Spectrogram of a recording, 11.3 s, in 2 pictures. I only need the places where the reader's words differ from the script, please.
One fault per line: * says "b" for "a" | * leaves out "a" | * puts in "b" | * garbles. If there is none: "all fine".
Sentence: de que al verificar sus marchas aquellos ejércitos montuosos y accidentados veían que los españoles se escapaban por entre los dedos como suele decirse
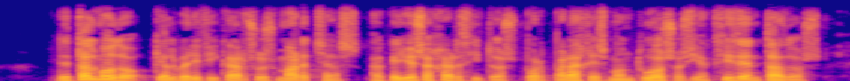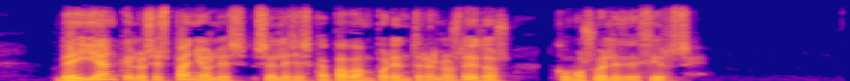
* puts in "tal modo"
* puts in "por parajes"
* puts in "les"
